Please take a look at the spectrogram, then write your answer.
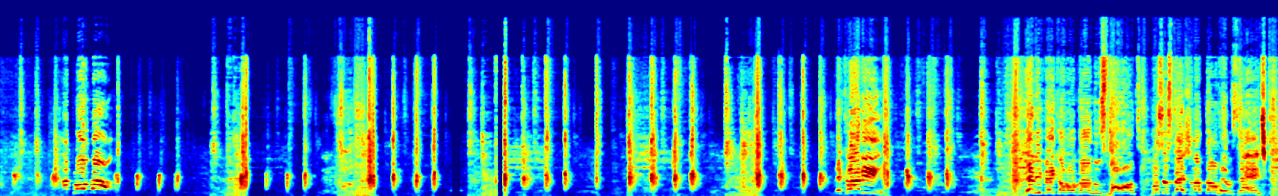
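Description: Rhythmic congregation clapping during a Portuguese-language missions worship service, steady handclaps mixed with loud singing and music throughout, dense and close.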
